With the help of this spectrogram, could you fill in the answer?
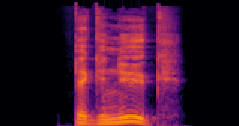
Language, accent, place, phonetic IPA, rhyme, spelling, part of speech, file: German, Germany, Berlin, [bəˈɡnyːk], -yːk, begnüg, verb, De-begnüg.ogg
- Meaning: 1. singular imperative of begnügen 2. first-person singular present of begnügen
